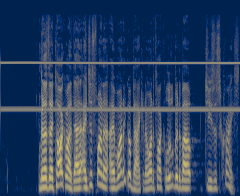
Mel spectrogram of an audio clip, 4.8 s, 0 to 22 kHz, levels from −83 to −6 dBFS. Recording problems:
high-pitched whine; loud; throughout; 6 kHz, 7 dB below the speech

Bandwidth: 16 kHz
